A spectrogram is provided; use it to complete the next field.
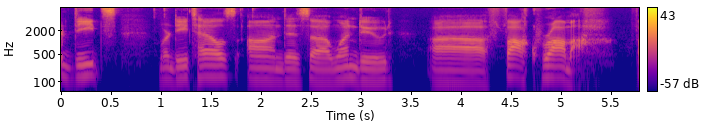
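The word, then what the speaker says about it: Fahkumram: But we finally got just more details on this one dude, Fakrama, right? How do you say it? Oh, Fakram.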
